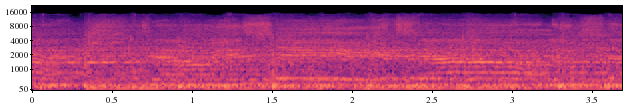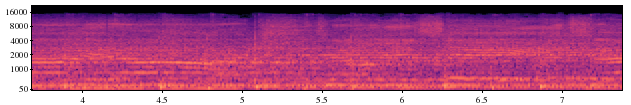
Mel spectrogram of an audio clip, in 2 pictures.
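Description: Rock band playing a song live, dense and steady, over a held bass note that changes about a third of a second in and again around five seconds in.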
